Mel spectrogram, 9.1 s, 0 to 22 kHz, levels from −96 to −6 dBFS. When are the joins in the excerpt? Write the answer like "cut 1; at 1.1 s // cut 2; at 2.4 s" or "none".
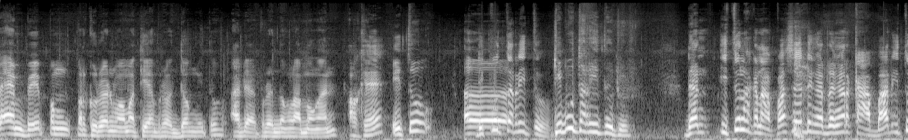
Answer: none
